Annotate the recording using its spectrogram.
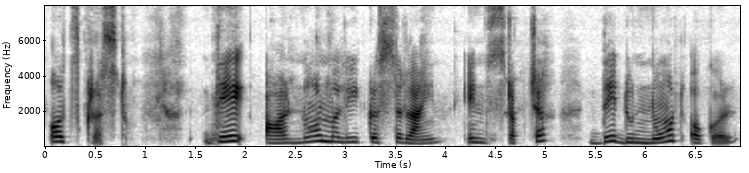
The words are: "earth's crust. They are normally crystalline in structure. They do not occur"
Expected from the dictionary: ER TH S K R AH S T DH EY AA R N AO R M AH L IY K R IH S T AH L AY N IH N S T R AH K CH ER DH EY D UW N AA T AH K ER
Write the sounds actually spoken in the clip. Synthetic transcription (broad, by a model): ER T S K R AH S T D EY AA R N AO R M AH L IY K R IH S T AH L AY N IH N S T R AH K CH ER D EY D UW N AA T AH K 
